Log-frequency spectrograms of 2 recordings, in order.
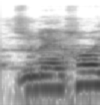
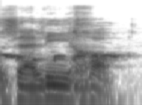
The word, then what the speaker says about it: Zalikha: Oh, ya dengan Zulekho itu, ya? Betul. Sebetulnya orang bacanya itu salah, bukan Zulekho ya. Itu Zalikho. Zalikho bukan Zulekho. Karena itu tidak bahasa Arab.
